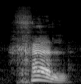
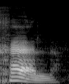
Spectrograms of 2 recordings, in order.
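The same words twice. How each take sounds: Both takes have the same delivery.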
